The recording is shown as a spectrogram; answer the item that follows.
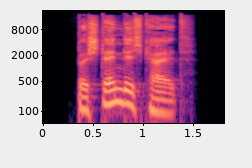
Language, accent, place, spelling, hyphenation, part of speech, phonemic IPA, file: German, Germany, Berlin, Beständigkeit, Be‧stän‧dig‧keit, noun, /bəˈʃtɛndɪçkaɪ̯t/, De-Beständigkeit.ogg
- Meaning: 1. resistance 2. stability, constancy 3. reliability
